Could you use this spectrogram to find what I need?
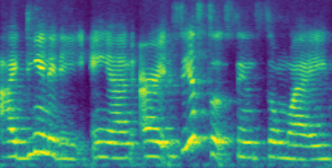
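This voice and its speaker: A woman speaks with a strong Southern US accent, with audible room echo around her. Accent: thick deep Southern drawl. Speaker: presenter. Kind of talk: presentation.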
